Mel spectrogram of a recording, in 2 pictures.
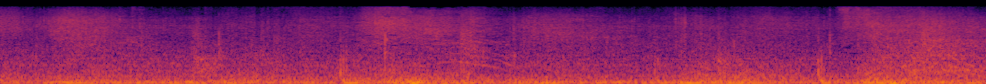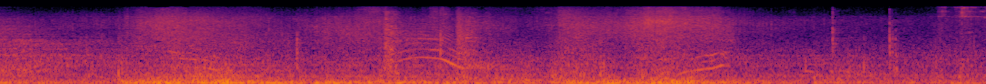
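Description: Magic spells crackle and zap in a game battle.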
